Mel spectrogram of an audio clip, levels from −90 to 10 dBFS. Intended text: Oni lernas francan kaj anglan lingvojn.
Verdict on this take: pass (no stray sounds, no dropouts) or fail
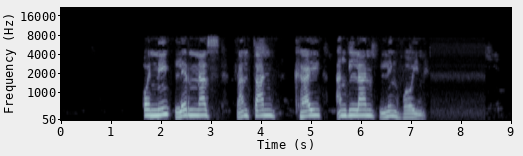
pass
